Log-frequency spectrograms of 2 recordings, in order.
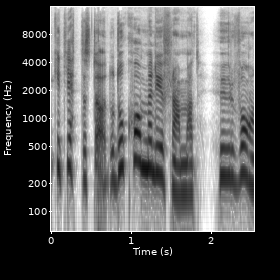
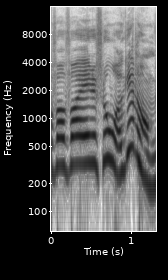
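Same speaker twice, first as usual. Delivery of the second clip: higher-pitched imitated regional Swedish dialect; funny Swedish dialect; 7 semitones higher, 4 dB louder than usual. Baffled classmate asks what is going on, in imitated funny dialect. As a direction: lightly mimic a dialect from elsewhere in Sweden. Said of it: "med rolig dialekt också från någon helt annanstans".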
